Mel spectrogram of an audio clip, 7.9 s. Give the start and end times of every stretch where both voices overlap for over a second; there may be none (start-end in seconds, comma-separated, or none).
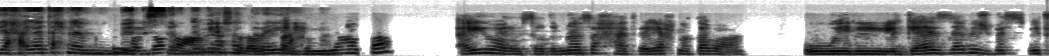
1.1-2.5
